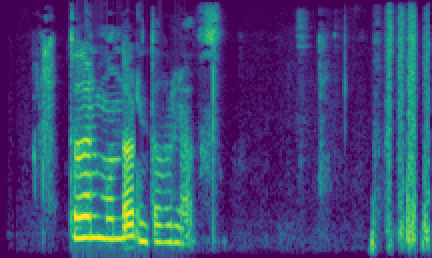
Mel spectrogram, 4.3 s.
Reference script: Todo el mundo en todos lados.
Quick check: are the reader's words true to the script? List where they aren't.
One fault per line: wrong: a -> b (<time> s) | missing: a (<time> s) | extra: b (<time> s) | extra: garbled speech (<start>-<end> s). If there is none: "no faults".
no faults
